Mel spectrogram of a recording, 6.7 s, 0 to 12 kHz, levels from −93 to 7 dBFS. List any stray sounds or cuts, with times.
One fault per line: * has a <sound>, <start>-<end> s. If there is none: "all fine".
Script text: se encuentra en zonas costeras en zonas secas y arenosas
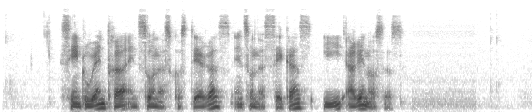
all fine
